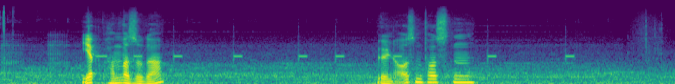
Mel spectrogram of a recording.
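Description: A handheld electronic device gives short, soft beeps.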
